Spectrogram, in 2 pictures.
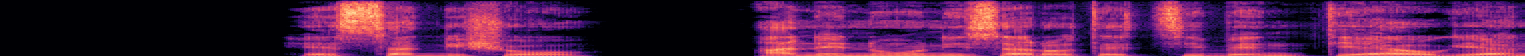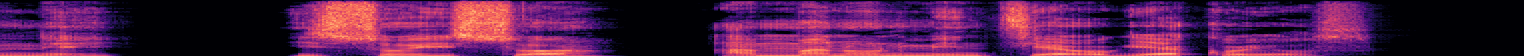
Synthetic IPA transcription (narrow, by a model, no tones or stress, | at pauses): hɛsːɐɡɪʃɔ | ʔɐnɛnuːnɪsɐɾɔt̪ɛt͡sːɪbɛnt̪ːɪjaːɔɡɪjaːnːɛ | ɪsːɔjɪsːʊwa | ʔɐmːɐnɔnmɪnt͡sːɪjaɔɡɪjaːkɔjo̰ːs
